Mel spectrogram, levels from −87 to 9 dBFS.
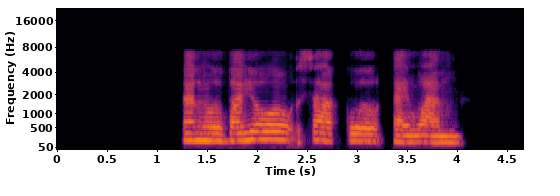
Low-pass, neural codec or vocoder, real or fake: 7.2 kHz; codec, 16 kHz, 1 kbps, FreqCodec, smaller model; fake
